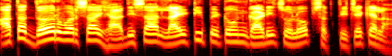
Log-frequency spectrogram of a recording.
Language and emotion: Goan Konkani, neutral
